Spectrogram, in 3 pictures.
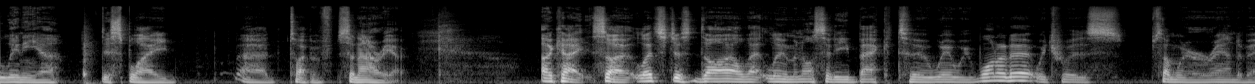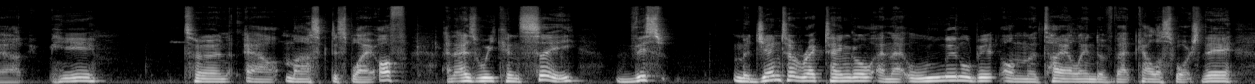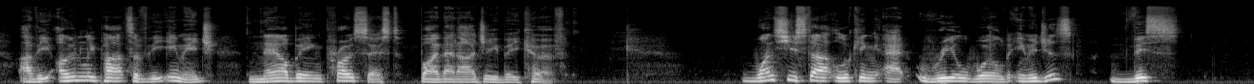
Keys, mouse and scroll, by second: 5.9-14.0 drag, 14.8 click, 17.1-17.8 ctrl+alt+scroll up 2, 26.3 click, 27.6 click, 29.5 click, 30.8 click.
